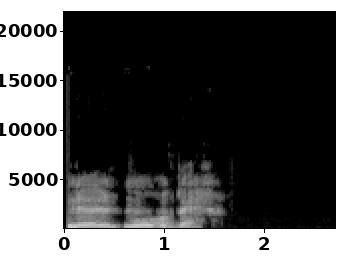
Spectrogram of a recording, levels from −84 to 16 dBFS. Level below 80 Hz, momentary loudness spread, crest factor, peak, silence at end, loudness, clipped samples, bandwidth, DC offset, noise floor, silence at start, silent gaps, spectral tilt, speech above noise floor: -54 dBFS; 13 LU; 14 dB; -2 dBFS; 1.15 s; -13 LUFS; under 0.1%; 7 kHz; under 0.1%; -77 dBFS; 0 s; none; -7.5 dB/octave; 64 dB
